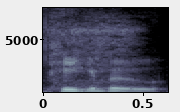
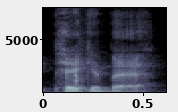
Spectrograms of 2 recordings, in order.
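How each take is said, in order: First: The vowels are read as plain English sounds. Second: The vowels are read as Scandinavian letter sounds. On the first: This is the intended pronunciation of the name. "I know it's supposed to be pronounced Peekaboo" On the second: The letters are read as they look. "when I see Scandinavian letters, I pronounce the Scandinavian letters"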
